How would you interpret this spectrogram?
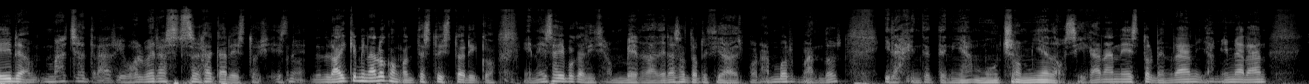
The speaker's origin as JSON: {"language": "Spanish", "town": "Sóller", "region": "Balearic Islands", "country": "Spain", "tie": "born or raised there", "said": "cuando en mi pueblo, en el Sóller, tenían todavía colgados en el pudridero a los bandoleros"}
